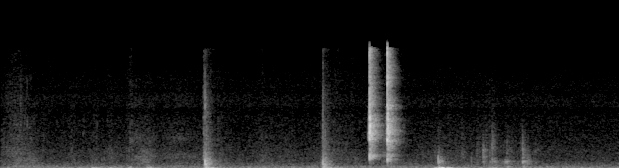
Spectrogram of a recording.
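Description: Scattered light clicks and soft knocks as the dog moves about and sniffs near the dish on the rug, the loudest a sharp double click a little under four seconds in.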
